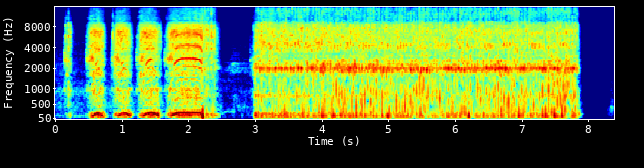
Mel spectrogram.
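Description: A cordless 12V impact driver under heavy load: several short bursts of whirring, then a long continuous buzzing, hammering run that drags and fails to drive, stopping abruptly; close and loud.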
